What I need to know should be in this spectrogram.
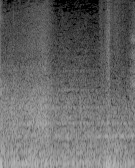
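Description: A pickaxe chips at stone blocks.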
